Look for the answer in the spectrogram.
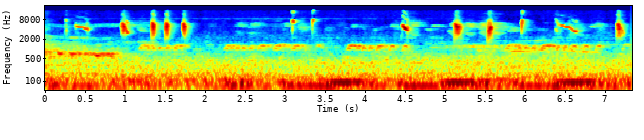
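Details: Young Oriental magpie-robin being trained to sing, giving scattered sharp high chirps and short slurred whistled notes with pauses between them, over a repeated low warbling phrase, a steady low hum and background noise.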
